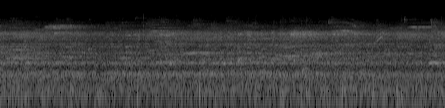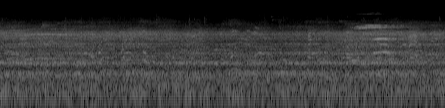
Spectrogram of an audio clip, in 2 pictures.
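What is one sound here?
Sneakers squeak on the hardwood court.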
